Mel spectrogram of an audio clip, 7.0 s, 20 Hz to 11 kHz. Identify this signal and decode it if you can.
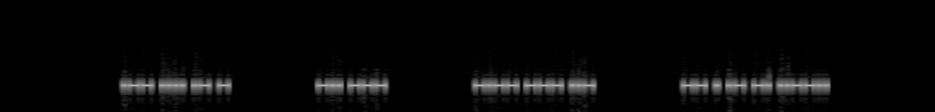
Morse code, heard as a keyed tone, about 52 wpm, 700 Hz. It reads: WHAT DO YOU MEAN?
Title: 4x Word-Spacing - Sentences from Top 200 Words - 50wpm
